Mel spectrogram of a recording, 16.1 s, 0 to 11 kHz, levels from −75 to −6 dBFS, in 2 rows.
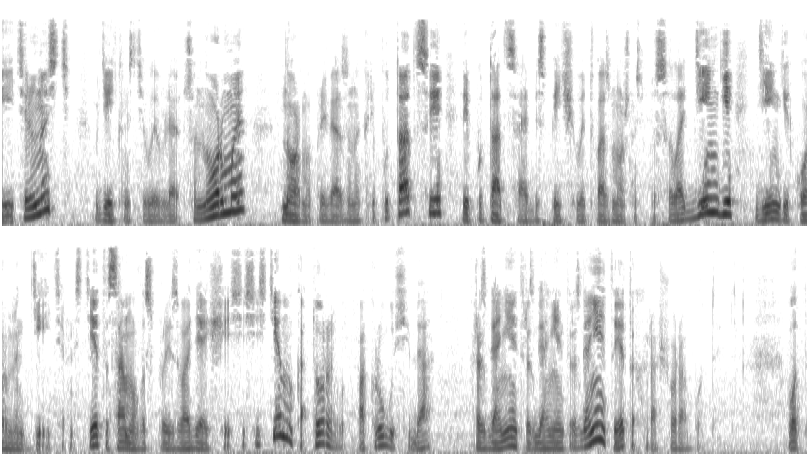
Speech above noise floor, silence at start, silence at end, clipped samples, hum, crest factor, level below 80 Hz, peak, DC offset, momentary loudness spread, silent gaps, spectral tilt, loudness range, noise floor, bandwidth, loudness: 21 dB; 0 s; 0 s; under 0.1%; none; 20 dB; -48 dBFS; -8 dBFS; under 0.1%; 12 LU; none; -5 dB/octave; 3 LU; -51 dBFS; 8.8 kHz; -29 LUFS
